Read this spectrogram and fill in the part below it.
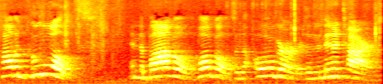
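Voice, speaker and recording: A desperate witch barks out commands to gather her forces, as a woman teacher reads her aloud from a storybook. The voice sits fairly high. It echoes through a classroom, picked up from some distance away. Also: animated, measured pace. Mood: commanding. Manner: commanding, read aloud from a book. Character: desperate scheming female witch giving orders. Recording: roomy classroom from far off.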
